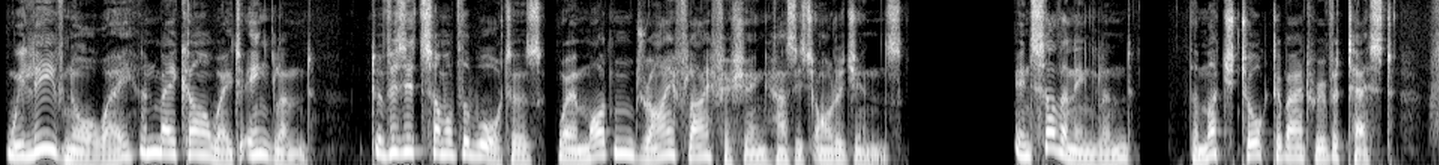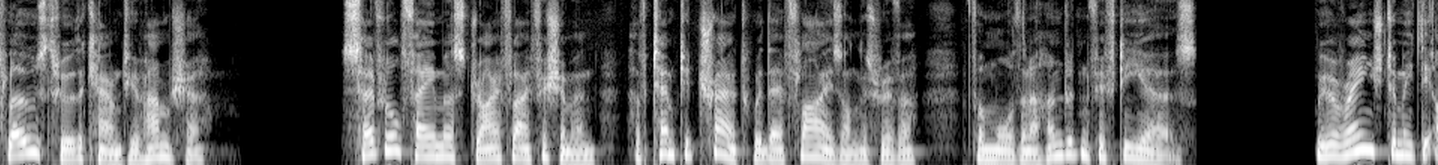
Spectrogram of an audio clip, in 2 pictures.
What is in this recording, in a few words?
UK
